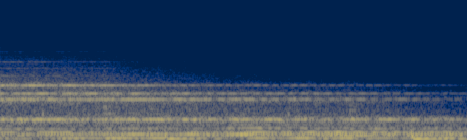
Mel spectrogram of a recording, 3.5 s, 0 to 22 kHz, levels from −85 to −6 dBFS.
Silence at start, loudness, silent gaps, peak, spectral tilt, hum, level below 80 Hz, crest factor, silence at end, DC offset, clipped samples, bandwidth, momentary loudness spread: 0 s; -32 LUFS; none; -18 dBFS; -8 dB/octave; none; -38 dBFS; 12 dB; 0 s; under 0.1%; under 0.1%; 4 kHz; 3 LU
